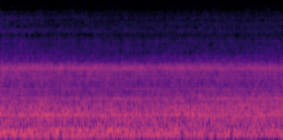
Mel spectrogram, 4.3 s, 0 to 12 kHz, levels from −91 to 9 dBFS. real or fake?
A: fake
